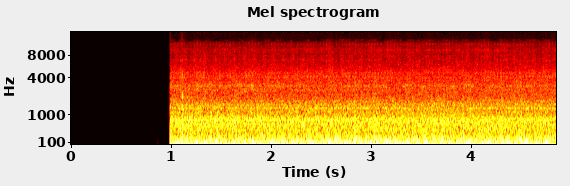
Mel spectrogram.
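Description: A diesel semi truck engine idles.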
